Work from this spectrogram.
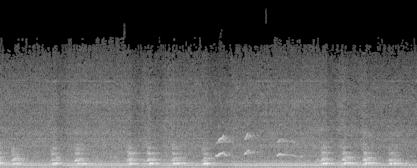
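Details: Matted Shih Tzu that bites from pain and tolerates no discomfort, being de-matted and blow-dried: short sharp yelps repeated about twice a second, a few higher rising whines midway, over a steady droning hum of the dryer.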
